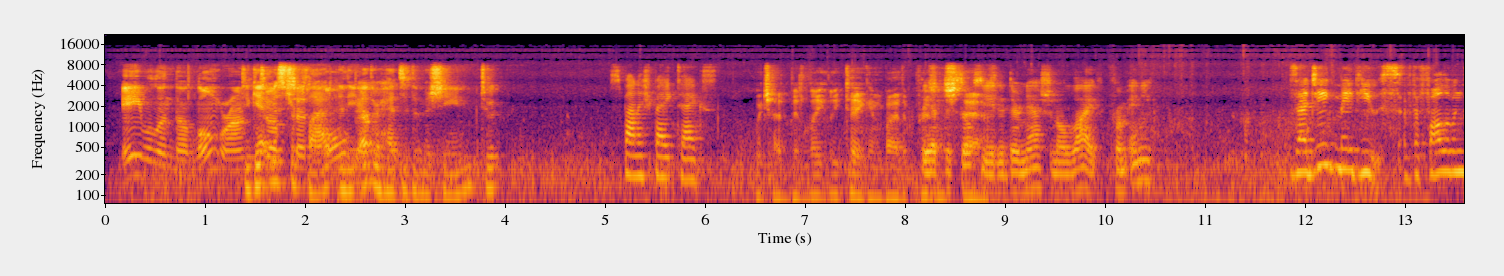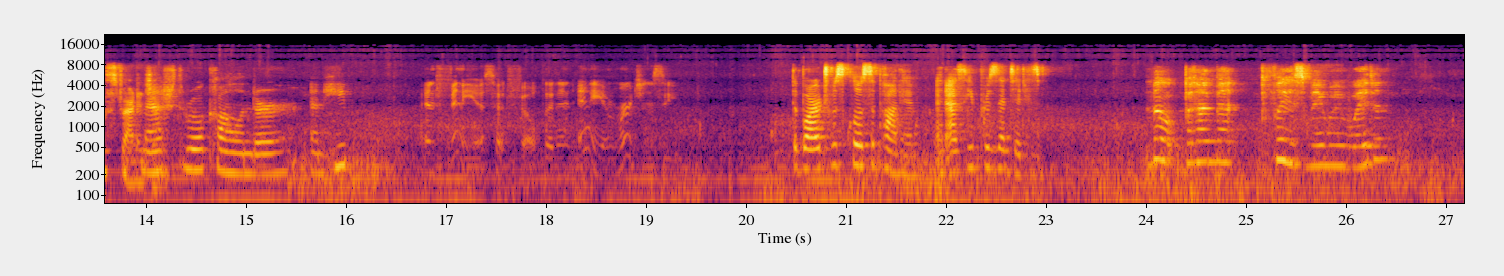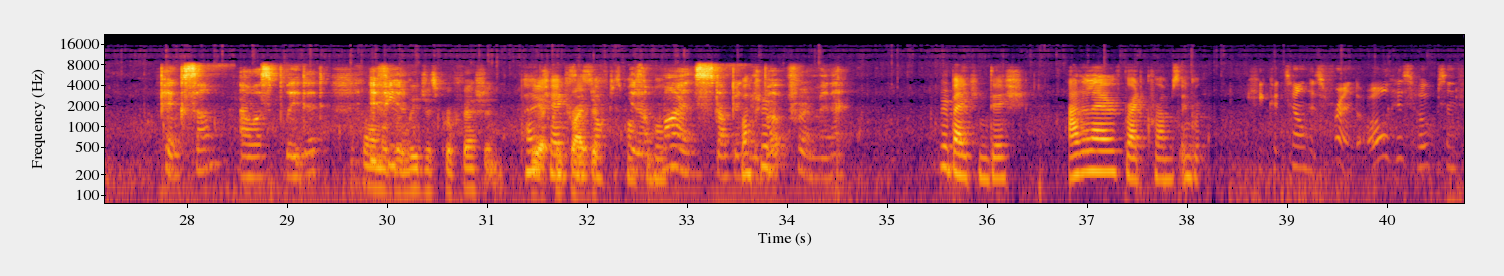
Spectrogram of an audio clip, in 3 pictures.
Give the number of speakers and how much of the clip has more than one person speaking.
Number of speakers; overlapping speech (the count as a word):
ten, about 14%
